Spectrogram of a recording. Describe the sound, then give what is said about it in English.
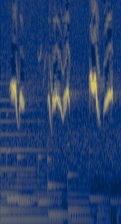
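A male western tanager chirps from the branch of a Douglas fir in a few quick, bright, burry phrases, loud, separated by short pauses, with a faint low steady hum underneath. “A male western tanager chirps loudly from the branch of a Douglas fir.”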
